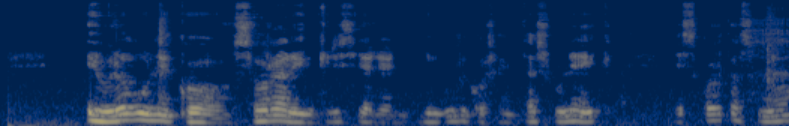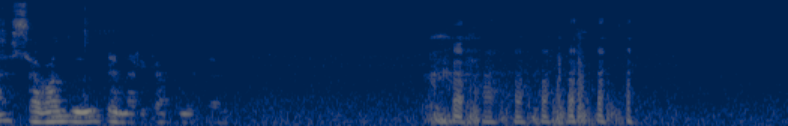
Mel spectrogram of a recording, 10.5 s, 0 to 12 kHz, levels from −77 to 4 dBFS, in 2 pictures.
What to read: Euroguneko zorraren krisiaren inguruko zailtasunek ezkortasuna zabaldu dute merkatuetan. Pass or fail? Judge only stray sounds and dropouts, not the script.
fail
